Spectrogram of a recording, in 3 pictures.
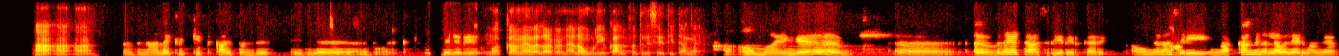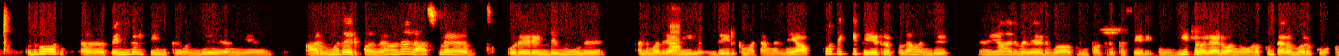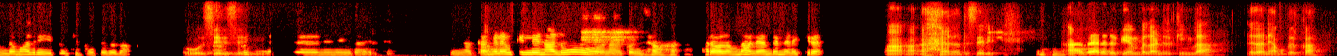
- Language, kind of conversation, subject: Tamil, podcast, வீடியோ கேம்கள் இல்லாத காலத்தில் நீங்கள் விளையாடிய விளையாட்டுகளைப் பற்றிய நினைவுகள் உங்களுக்குள்ளதா?
- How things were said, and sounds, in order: static; mechanical hum; other noise; unintelligible speech; in English: "பிளேயர்"; drawn out: "எங்க அ"; horn; tsk; in English: "டீமுக்கு"; in English: "லாஸ்ட்ல"; tsk; other background noise; unintelligible speech; laughing while speaking: "நான் கொஞ்சம் பரவால்லாம தான் வெளையாண்டேன்னு நெனைக்கிறேன்"; chuckle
